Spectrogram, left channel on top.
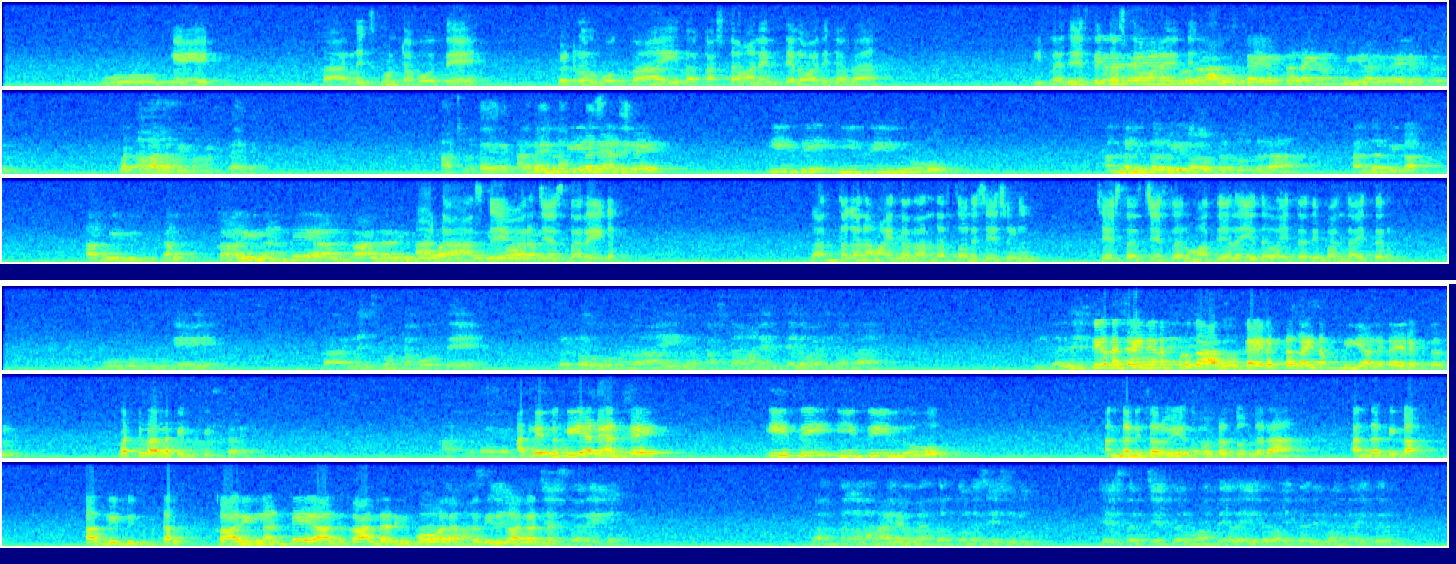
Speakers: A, on the left; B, on the right.
A: ఊకే కార్లు ఇచ్చుకుంటా పోతే పెట్రోల్ బొక్క
B: ఆ
A: ఇలా కష్టం అనేది తెలువది కదా ఇట్లా
B: ఉత్తిగానే
A: చేస్తే కష్టం
B: జయిన్ అయినప్పుడు
A: అనేది తెలుస్తది
B: కాదు డైరెక్టర్లు అయినప్పుడు ఇయాలి డైరెక్టర్లు వట్టి
A: ఆహా
B: వాళ్ళకు ఎందుకు ఇస్తారు.
A: డైరెక్టర్ అట్లా డైరెక్టర్
B: అట్ల
A: అయినప్పుడు
B: ఎందుకు ఇయ్యాలే
A: ఇస్తే
B: అంటే ఈజీ ఈజీ ఇల్లు అందని సర్వ్ చేసుకుంటా
A: ఆ
B: తొందరా అందరికి కార్ల్ కార్ ఇల్ కారు ఇల్లు అంటే ఆళ్లకు కాళ్ళు అరిగిపోవాల
A: ఆ టాస్క్
B: అంత తిరగాలి
A: ఎవరు
B: అన్నట్టు
A: చేస్తారే గంత గనం అయితద
B: అదే మరి
A: అందరితోనే చేసుడు చేస్తారు చేస్తారు మధ్యలో ఏదో అయితది బంద్ అయితారు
